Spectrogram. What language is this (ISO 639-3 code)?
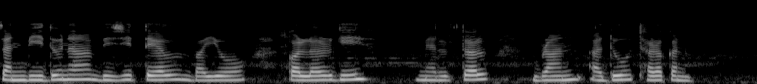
mni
